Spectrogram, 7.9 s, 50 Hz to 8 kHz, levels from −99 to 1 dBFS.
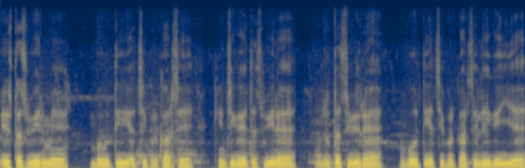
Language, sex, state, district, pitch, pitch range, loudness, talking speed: Hindi, male, Rajasthan, Bikaner, 120 Hz, 115-125 Hz, -15 LUFS, 180 wpm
